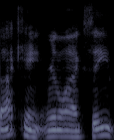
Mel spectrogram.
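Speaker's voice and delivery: ordinary talk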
